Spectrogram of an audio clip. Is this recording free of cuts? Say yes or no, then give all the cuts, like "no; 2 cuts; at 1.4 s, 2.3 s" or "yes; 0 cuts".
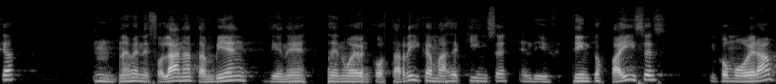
no; 4 cuts; at 1.2 s, 3.3 s, 3.6 s, 5.1 s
